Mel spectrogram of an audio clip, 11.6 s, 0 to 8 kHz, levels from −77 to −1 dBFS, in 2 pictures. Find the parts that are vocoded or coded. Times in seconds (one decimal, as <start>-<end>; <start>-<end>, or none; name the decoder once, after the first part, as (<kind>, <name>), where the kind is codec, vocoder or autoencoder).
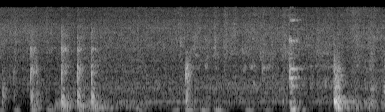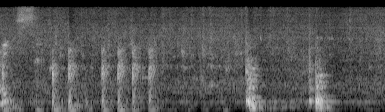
0.0-4.0 (autoencoder, DAC-VAE); 4.8-6.2; 7.5-11.6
